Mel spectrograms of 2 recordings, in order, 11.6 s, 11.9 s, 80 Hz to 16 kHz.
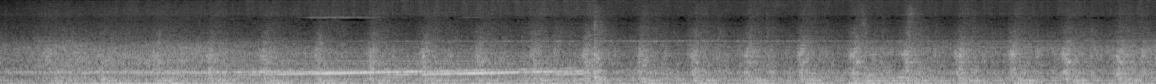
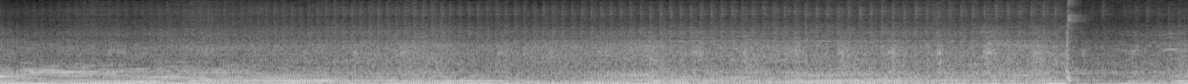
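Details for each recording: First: Brastemp BWH15 15 kg washing machine after foam was placed between the tub and the cabinet to stop contact: steady spinning whir with a mild, even vibration rumble and no loud banging; normal spin, noise much reduced. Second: Brastemp BWH15 15 kg washing machine spinning empty: loud, rapid knocking about four a second, louder with laundry, from the pressure switch hose slapping the cabinet as the machine vibrates, not the bearing.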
